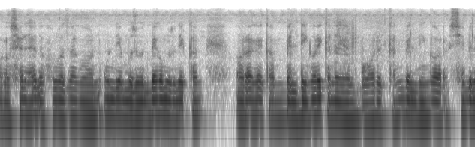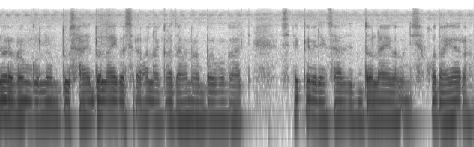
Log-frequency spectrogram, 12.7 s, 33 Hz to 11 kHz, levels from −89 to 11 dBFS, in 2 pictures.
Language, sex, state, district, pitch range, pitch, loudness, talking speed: Chakma, male, Tripura, Dhalai, 100-105 Hz, 105 Hz, -18 LUFS, 205 wpm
